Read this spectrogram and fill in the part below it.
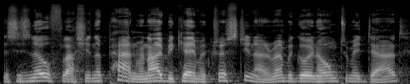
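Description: A man's voice: medium pitch, a little fast, a bit bright. Older Welsh man preaching. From Wales. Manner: earnest, repeats phrases for emphasis. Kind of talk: sermon.

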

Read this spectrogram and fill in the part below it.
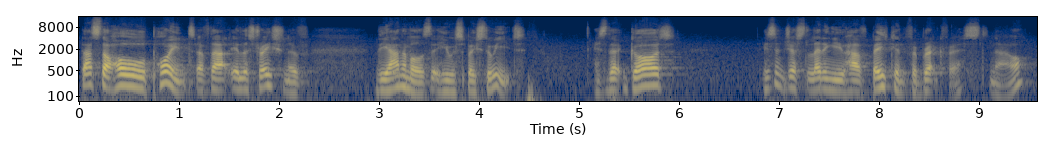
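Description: A man's voice: on the high side, animated, moderate pace. A man who grew up in Indonesia, preaching a sermon in a conversational way, often putting questions to his listeners.

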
